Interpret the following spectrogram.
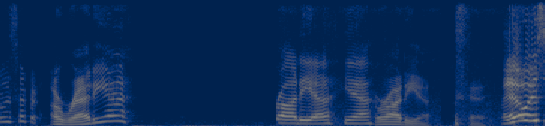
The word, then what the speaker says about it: Aradia: of things how is that eradia radio yeah eradia okay i always pronounce it a radio radiation irradiation humor ga okay and this is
